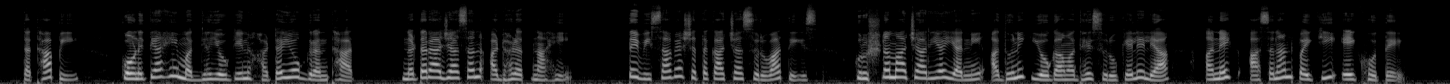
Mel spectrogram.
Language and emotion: Marathi, neutral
